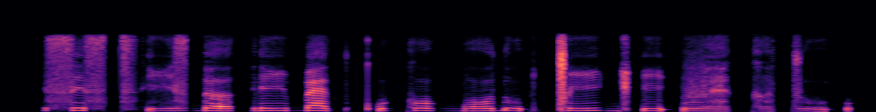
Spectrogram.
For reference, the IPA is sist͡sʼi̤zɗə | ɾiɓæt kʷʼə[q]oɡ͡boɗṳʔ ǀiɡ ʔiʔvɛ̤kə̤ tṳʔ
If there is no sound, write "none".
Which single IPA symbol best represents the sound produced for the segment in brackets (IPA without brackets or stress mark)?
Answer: k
